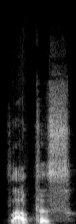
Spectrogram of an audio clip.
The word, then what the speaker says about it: flautas: I believe that's pronounced flautas, but they're fried tacos.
